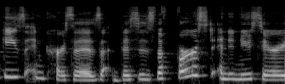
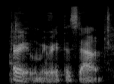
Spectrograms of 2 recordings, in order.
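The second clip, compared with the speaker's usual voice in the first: normal talking voice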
